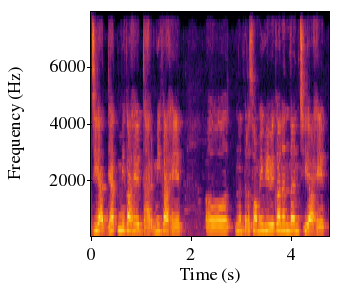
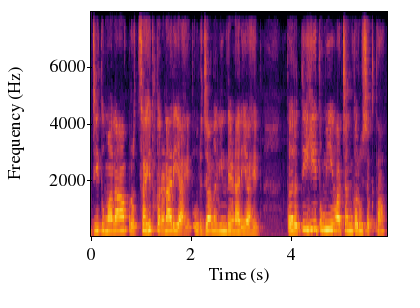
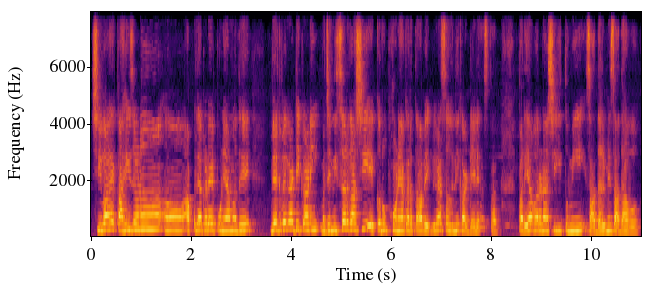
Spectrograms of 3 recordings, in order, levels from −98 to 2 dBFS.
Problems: none marked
